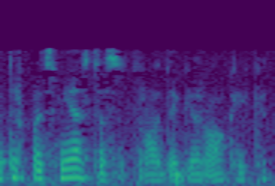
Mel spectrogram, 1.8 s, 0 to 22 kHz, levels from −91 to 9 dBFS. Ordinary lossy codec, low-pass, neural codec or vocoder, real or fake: MP3, 32 kbps; 7.2 kHz; none; real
